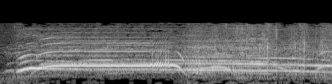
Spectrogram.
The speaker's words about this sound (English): So let's have a real cheer for the CCB.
